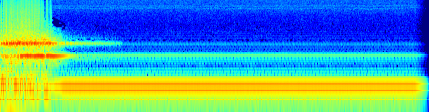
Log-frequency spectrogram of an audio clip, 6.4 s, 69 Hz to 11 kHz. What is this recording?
DJB 75 larsen
Some Djembe samples distorted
